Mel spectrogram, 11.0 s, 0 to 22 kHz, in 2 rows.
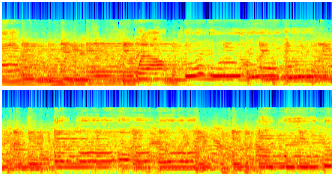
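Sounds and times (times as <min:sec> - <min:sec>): man singing: 0:00.0 - 0:01.0, 0:02.0 - 0:11.0
electric guitar strummed: 0:00.0 - 0:11.0.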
